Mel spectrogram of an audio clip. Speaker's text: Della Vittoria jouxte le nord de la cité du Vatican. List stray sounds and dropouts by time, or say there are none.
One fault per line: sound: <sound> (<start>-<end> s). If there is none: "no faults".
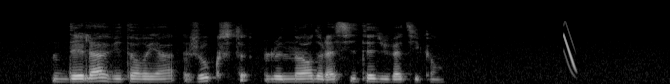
sound: chirp (5.6-5.8 s)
